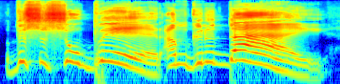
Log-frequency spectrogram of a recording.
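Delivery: slow, high, loud mock wail; hammed-up despair. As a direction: wail it like a melodramatic victim. Dave's acted melodramatic despair.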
